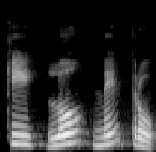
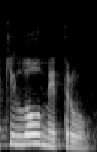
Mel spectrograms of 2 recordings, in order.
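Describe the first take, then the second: First: "Quilômetro" very slow, as qui, lô, me, tro; a pause after each syllable of "Quilômetro". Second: Said in the usual way. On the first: Shown as a demonstration. ("Quilômetro" silabado, bem devagar) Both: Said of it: "quatro sílabas".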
